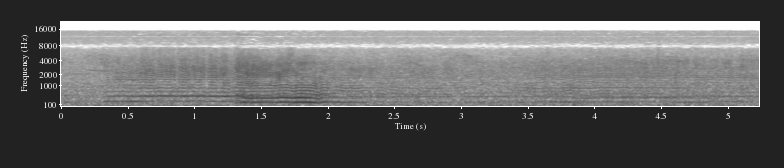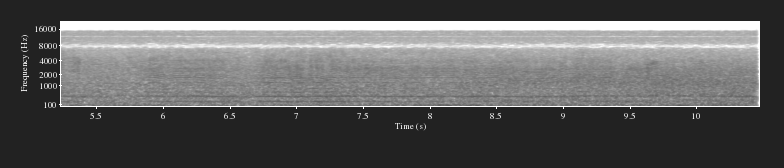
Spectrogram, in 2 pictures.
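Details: Bees being fed, giving a continuous droning buzz with wavering layered tones, loudest during the first two seconds, then settling into a steady, slightly fluctuating hum.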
